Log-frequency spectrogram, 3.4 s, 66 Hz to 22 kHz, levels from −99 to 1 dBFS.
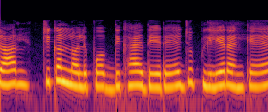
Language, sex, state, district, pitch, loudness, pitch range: Hindi, female, Chhattisgarh, Raipur, 265 Hz, -16 LUFS, 250-280 Hz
